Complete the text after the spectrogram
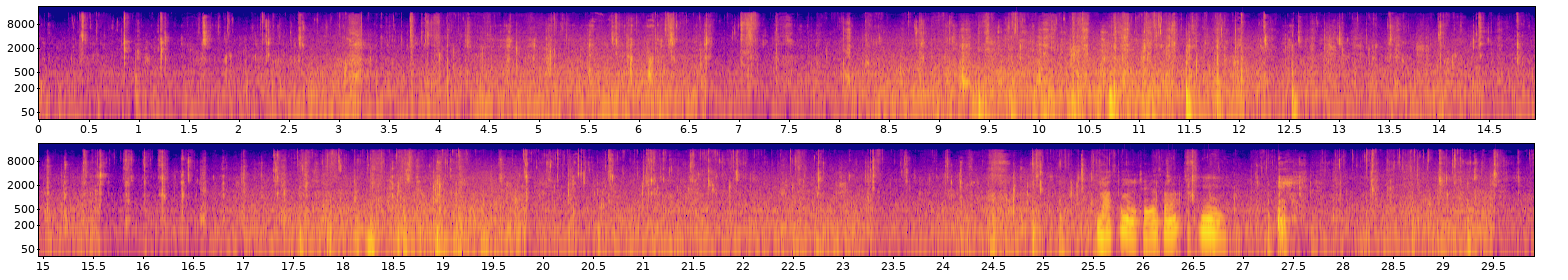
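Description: Two men chew loudly and smack their lips up close.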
